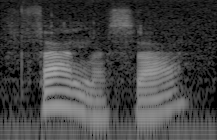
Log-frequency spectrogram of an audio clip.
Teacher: the double sigma in the word thalassa doesn't sound any different than the single sigma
